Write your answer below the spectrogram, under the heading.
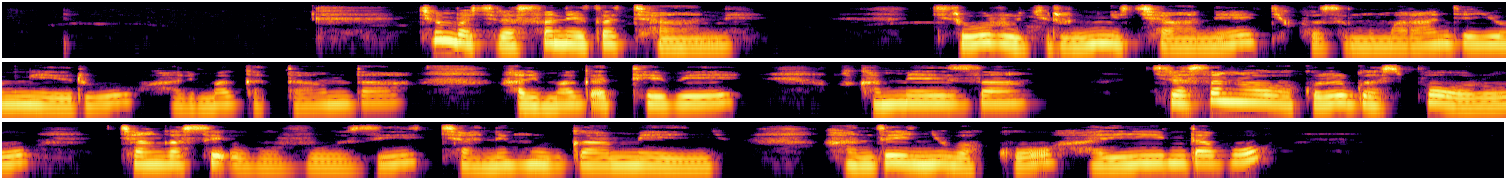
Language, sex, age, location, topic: Kinyarwanda, female, 25-35, Kigali, health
